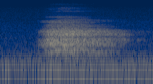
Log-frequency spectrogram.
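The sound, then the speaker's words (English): A single deep breath drawn in during a guided relaxation exercise, a soft, airy inhale that swells quickly, holds for about a second, then fades gradually. “And now bring your right hand back to your sternum. Take a deep breath.”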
